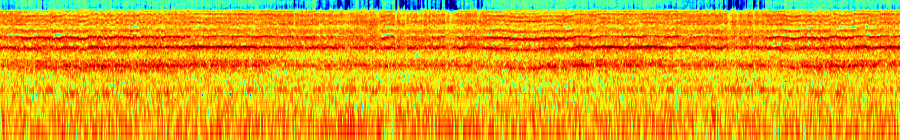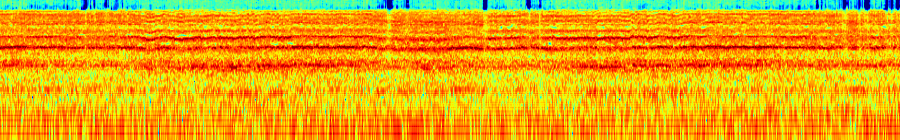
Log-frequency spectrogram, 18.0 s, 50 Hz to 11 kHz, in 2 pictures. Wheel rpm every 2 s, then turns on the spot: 220, 230, 230, 230, 230, 220, 220, 220, 230.
none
